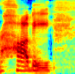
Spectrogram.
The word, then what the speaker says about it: Hobbii: I have a tendency to pronounce it Hobie. The president of the company kind of said it Hobie.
